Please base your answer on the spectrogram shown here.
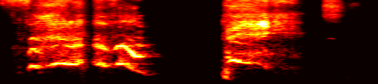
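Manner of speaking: very high-pitched, slow, very drawn-out furious outburst. Voicing Cassandra turning red in a game scene: angry outburst in character. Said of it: "Cassandra turns red for a second. She goes".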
